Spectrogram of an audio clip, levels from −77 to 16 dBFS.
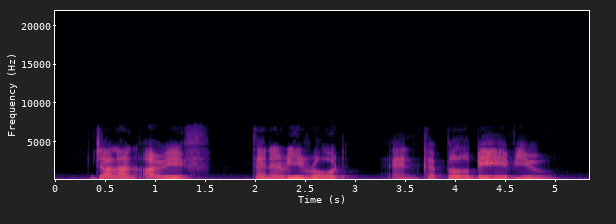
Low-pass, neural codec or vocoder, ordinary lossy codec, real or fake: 7.2 kHz; vocoder, 22.05 kHz, 80 mel bands, WaveNeXt; Opus, 64 kbps; fake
